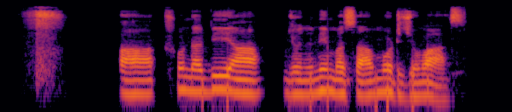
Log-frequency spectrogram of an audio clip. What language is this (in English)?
Indus Kohistani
